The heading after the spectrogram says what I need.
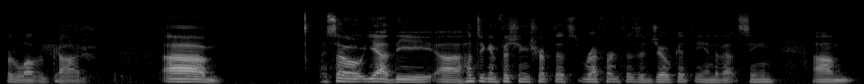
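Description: Sitting on a couch in a small room, a thirtysomething man co-hosting a live Q&A keeps the casual chat playful and full of jokes. He talks unhurriedly in a fairly low, fairly bright voice.

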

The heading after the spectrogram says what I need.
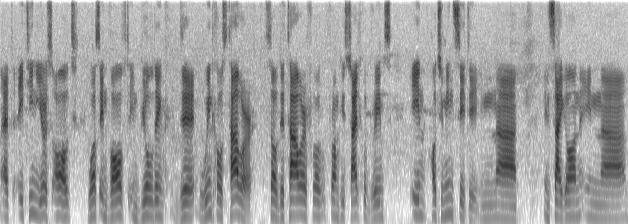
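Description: A Polish man in his forties, a native speaker of Polish, vlogs casually to the camera on a beach lawn outdoors. His pitch is fairly high, and he speaks hesitantly with lots of filler sounds and restarts.

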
